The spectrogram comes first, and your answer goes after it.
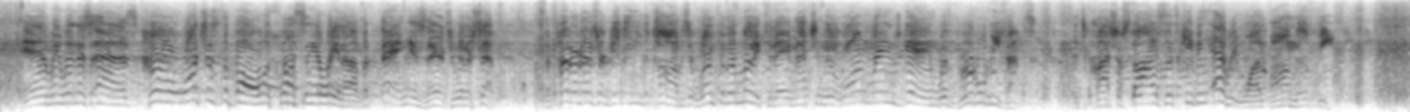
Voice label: Transmission Echoes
